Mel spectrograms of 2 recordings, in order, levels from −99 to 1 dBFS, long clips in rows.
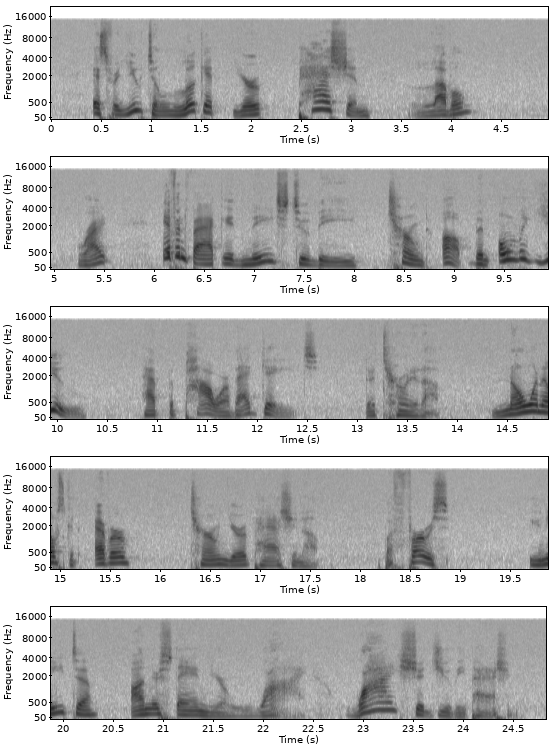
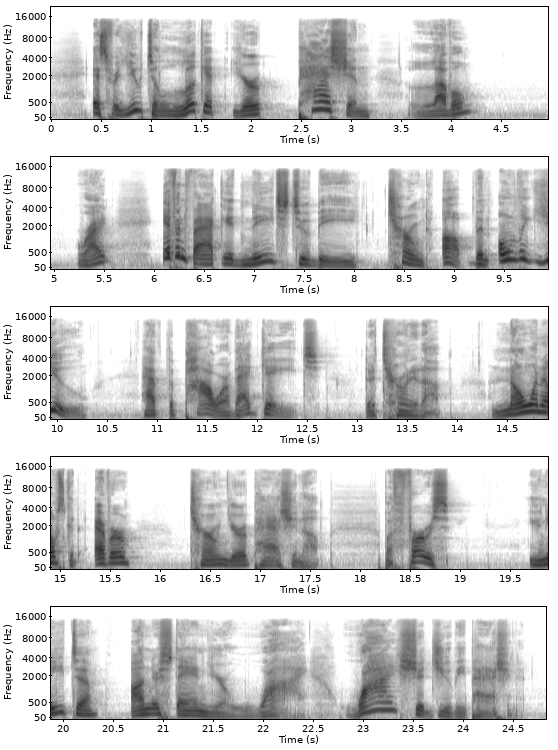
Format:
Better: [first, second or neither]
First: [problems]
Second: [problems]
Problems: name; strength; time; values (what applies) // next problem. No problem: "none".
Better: second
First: hiss; noticeable; throughout; 15 dB below the speech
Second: none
